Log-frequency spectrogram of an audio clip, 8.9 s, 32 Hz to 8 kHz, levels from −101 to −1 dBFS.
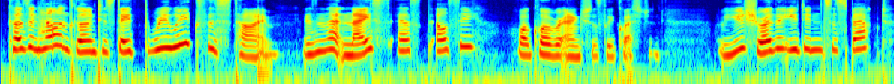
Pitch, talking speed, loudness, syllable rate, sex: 285 Hz, 160 wpm, -18 LUFS, 4.9 syllables/s, female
